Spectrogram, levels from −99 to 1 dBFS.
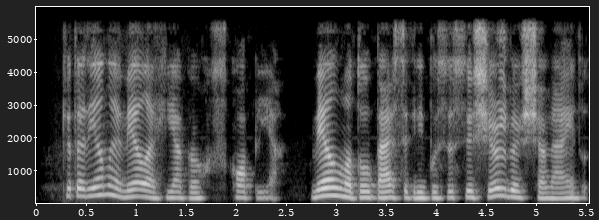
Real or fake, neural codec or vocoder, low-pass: fake; codec, 16 kHz, 2 kbps, FunCodec, trained on LibriTTS, 25 frames a second; 5.4 kHz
